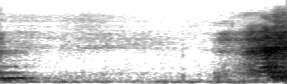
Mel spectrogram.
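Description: After a moment of quiet room tone, one sharp, loud sneeze bursts out, a single explosive blast at the very end.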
